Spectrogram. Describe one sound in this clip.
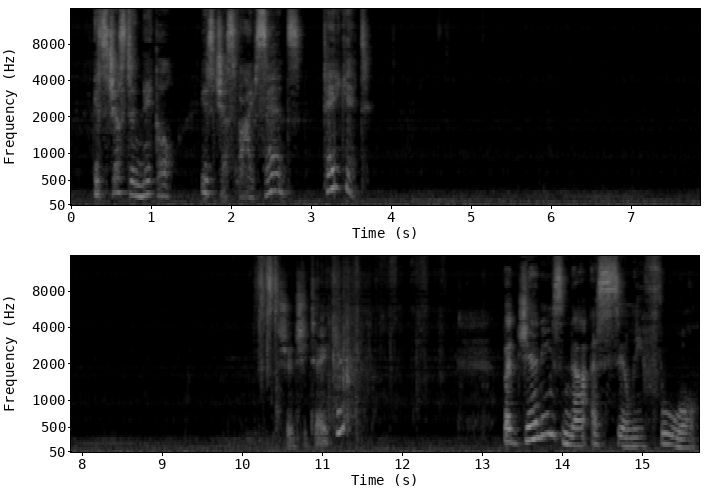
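A woman reads a story aloud with animation, close to a microphone.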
